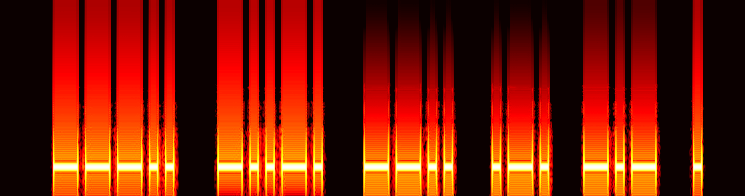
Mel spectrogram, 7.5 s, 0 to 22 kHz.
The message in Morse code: 8/ZRKE

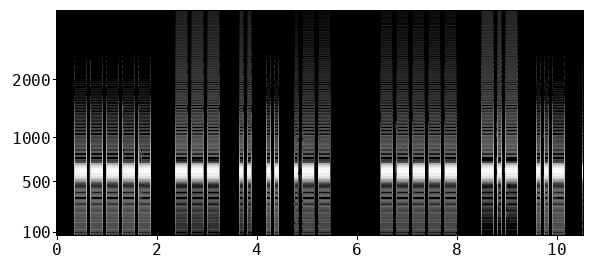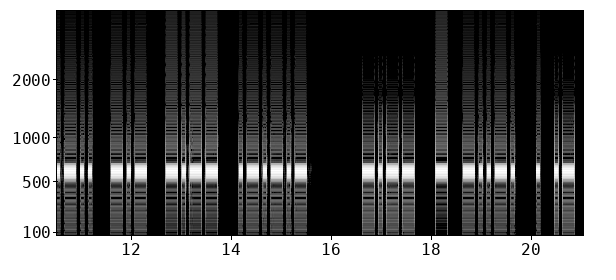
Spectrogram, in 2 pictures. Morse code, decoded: 0OIIW 0KULKY. YT/EA

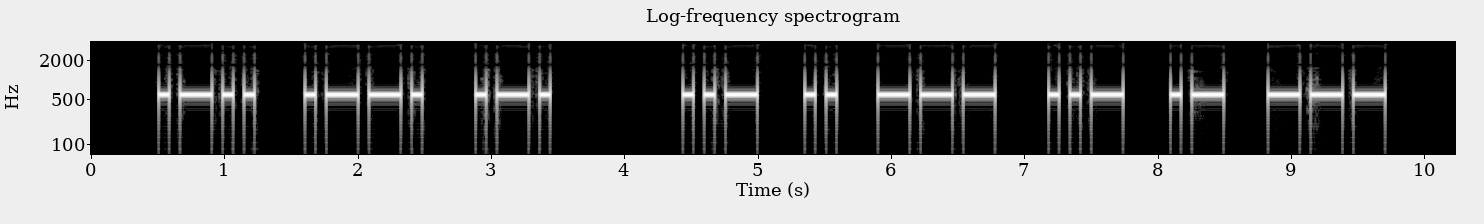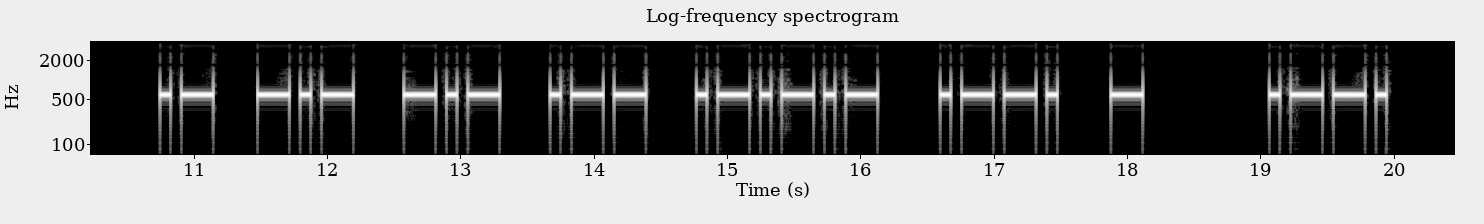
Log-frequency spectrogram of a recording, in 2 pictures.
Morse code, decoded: LPR UIOUAO AKKW.PT P

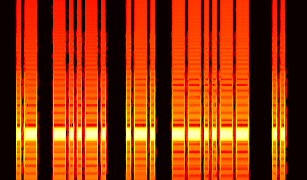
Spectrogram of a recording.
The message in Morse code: A/R,I

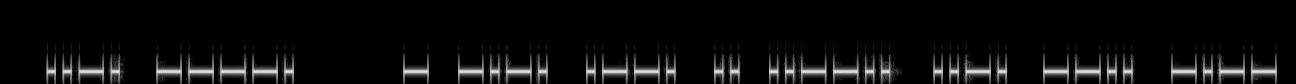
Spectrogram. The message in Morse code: F9 TCPI?FZY

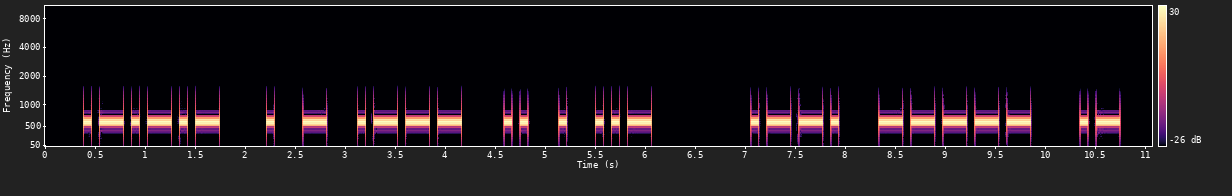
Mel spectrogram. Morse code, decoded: .ETJIEU P0A

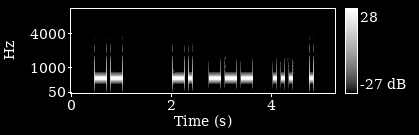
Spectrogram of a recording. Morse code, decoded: M NOSE

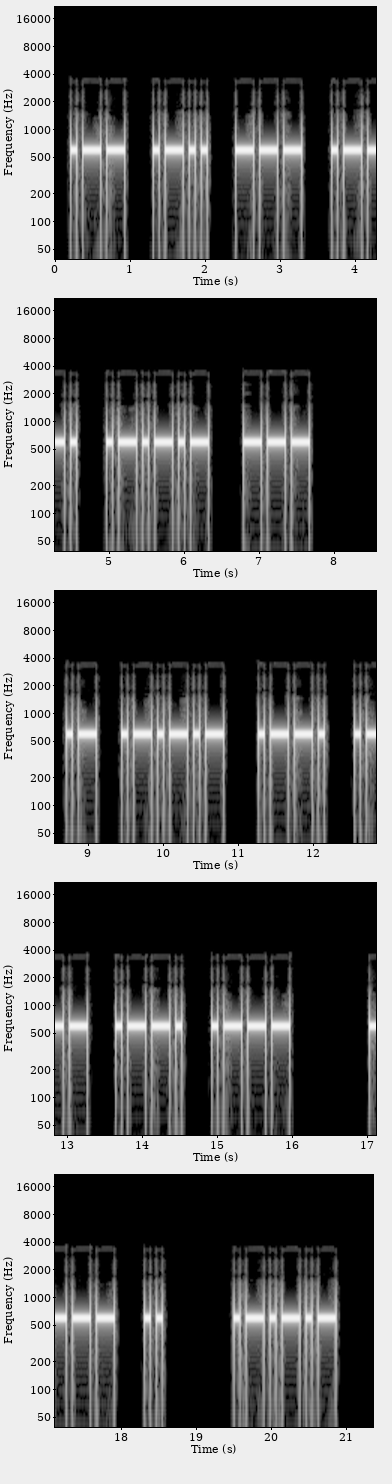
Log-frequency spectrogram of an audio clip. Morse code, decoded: WLOP.O A.PWPJ OI .

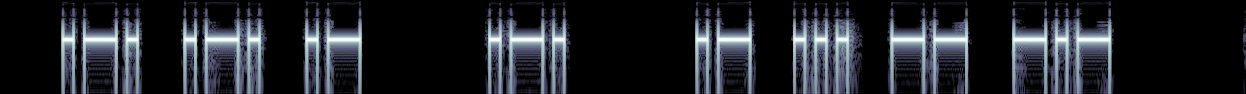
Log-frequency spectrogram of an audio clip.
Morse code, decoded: RRA R ASMK

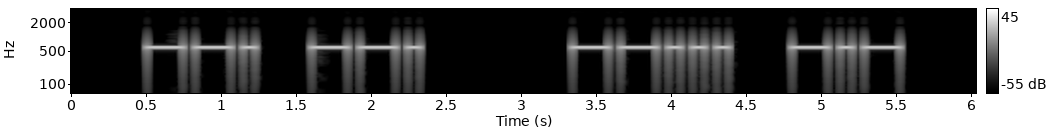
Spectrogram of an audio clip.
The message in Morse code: GG 7K

